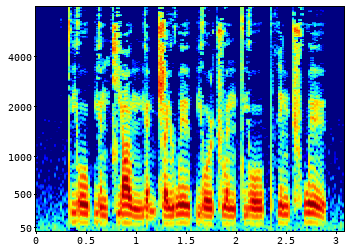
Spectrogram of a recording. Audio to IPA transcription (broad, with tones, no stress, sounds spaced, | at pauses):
t̪ j o˥ ʊ̯ p j ɛ˨ n t͡ɕ j ɑ˥˩ ʊ̯ n̪ j ɛ̰˨˩ n ʈ͡ʂ a˦ ɪ̯ ɻ w e˥ ɪ̯ p j o˧˥ ʊ̯ ʈ͡ʂ w ə˧˥ n t̪ j o˧˥ ʊ̯ pʰ i˥ n ʈ͡ʂʰ w e˥˩ ɪ̯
